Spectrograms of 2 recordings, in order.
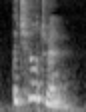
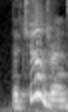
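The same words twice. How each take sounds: First: Gentle, raised-pitch appeal; pleading. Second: Incredulous rooster throwing it back; scornful echo. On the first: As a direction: appeal to the listener's kindness. Moo pleads with the rooster. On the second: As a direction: echo the plea with mild scorn. Rooster scornfully echoes Moo's plea. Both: A narrator's reading.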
